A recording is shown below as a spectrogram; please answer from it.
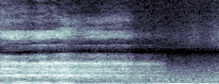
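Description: A long, forceful breathy 'haaa' blown out through a wide-open mouth, with a faint voice in it at first. It fades out about a second and a half in.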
